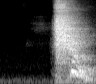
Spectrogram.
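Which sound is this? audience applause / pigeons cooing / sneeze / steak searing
sneeze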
